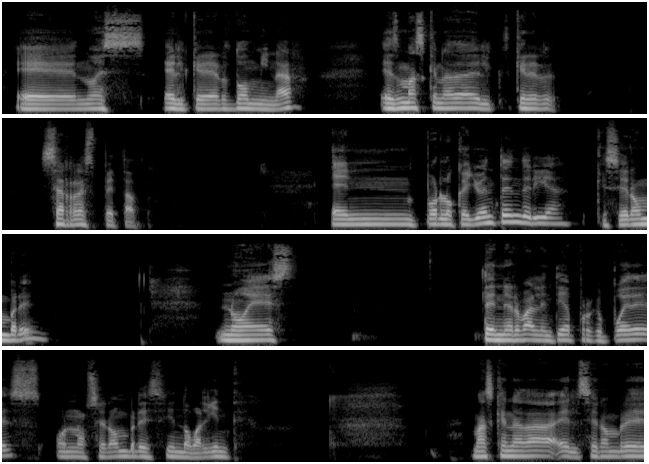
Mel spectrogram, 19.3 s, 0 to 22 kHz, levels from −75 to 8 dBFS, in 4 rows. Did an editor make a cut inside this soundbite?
no; 0 cuts

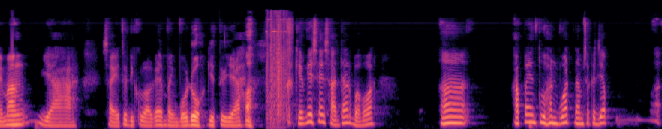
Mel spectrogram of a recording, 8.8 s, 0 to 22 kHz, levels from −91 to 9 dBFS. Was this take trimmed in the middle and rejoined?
yes; 1 cut; at 3.9 s

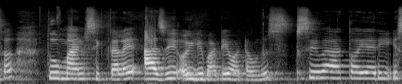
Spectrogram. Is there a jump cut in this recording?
yes; 1 cut; at 3.0 s

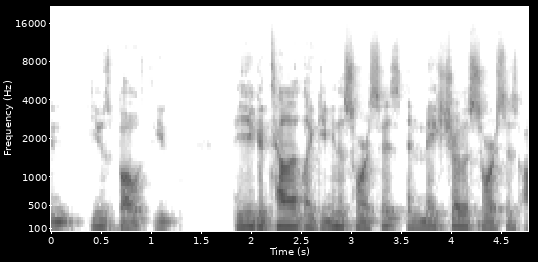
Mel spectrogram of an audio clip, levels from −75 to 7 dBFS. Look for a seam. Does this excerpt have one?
yes; 1 cut; at 1.3 s

